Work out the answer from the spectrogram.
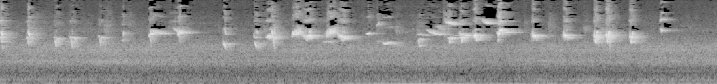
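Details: In the Qriaa bird market, a caged nightingale sings a lively, unbroken sequence of sharp clicks, whistled slurs and rapid twittering notes, steady low hum in the background.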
